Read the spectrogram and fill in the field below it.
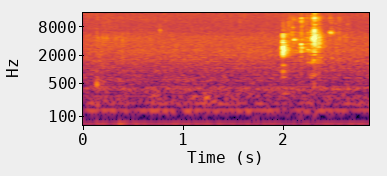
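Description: Near-silent room tone, then a couple of small wet sips or swallows near the end, quiet and brief, as someone takes a drink of water.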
